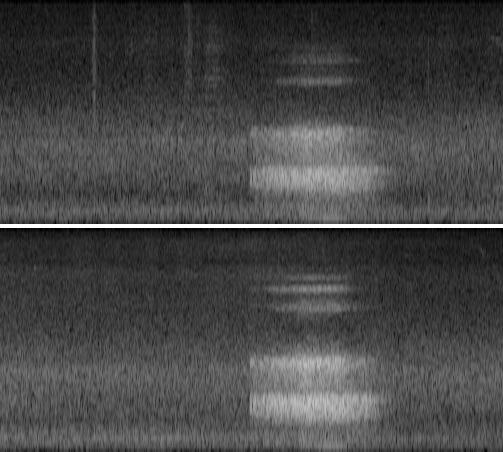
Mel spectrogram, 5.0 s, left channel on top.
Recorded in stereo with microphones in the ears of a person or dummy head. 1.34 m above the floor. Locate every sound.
2.5 s breathing: 55° right (ahead or behind), 3 m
